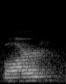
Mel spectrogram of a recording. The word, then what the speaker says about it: Biard: So Captain Biard, so the last name is pronounced Biard.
